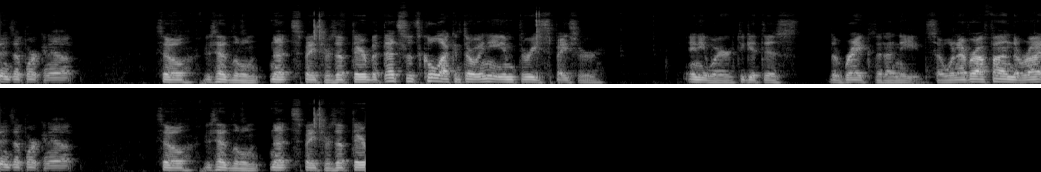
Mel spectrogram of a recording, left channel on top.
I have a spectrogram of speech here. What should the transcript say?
ends up working out. So just had little nut spacers up there, but that's what's cool. I can throw any M3 spacer anywhere to get the rake that I need. So whenever I find the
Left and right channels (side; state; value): right; drops out; at 3.7 s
